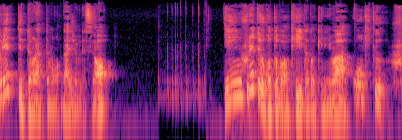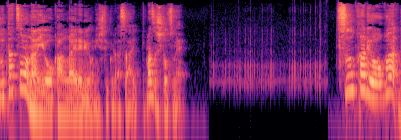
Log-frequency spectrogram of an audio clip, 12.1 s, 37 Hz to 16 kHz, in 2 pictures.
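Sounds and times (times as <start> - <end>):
pen scratching while writing: 2.4 - 3.1, 9.2 - 11.0.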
